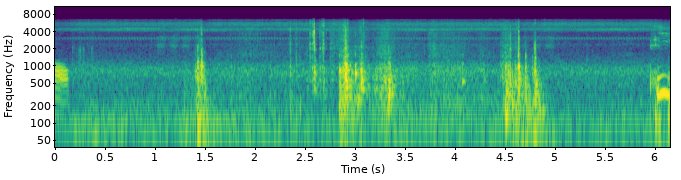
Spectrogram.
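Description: A few scattered knocks and rustles from someone handling things close to a camera that has been set down, about a second and a half in, around three seconds and near the five-second mark, over a steady faint high-pitched drone.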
